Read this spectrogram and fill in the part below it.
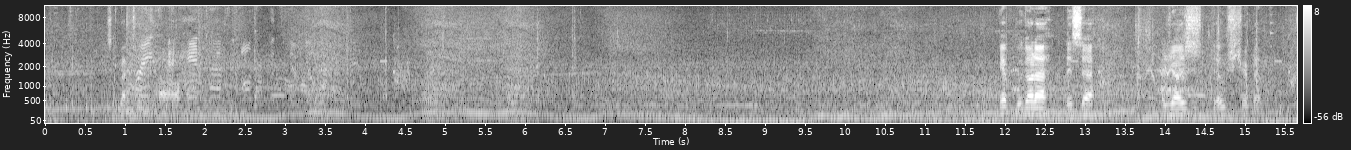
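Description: A car engine hums while driving.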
